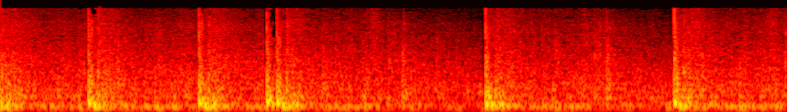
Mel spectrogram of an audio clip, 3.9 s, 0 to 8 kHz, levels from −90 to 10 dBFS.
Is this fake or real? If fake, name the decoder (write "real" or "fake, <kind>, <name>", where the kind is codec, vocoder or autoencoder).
real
